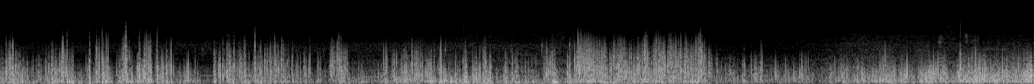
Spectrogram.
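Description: Wind buffeting a phone's microphone: a loud, gusty rumble that rises and falls, easing briefly about eight seconds in.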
